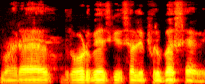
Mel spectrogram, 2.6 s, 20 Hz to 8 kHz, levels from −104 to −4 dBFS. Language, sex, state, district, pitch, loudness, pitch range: Marwari, male, Rajasthan, Churu, 90 Hz, -27 LUFS, 85-95 Hz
